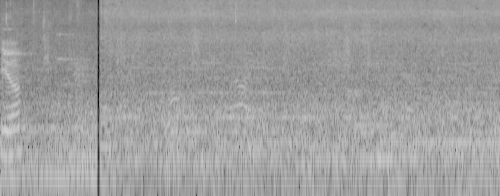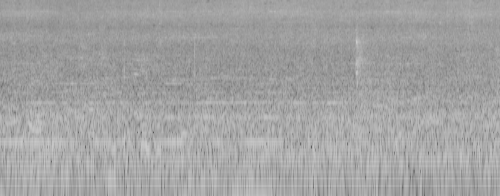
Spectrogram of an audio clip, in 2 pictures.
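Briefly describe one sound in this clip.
A crowd of people chatters nearby indoors.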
